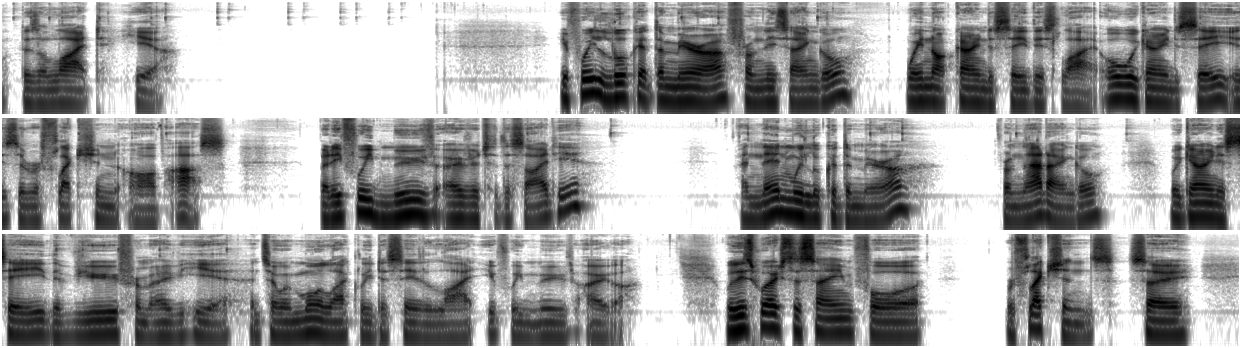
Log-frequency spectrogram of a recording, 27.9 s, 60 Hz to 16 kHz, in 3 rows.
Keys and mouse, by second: 0.2 click, 0.5 click, 1.1 click, 1.6 click, 2.1 click, 2.5 click, 2.9 click, 4.6 click, 5.4 click, 9.0 click, 9.9 click, 13.2 click, 14.9 click, 16.0 click, 17.7-19.0 drag, 19.2 click, 19.8 click.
